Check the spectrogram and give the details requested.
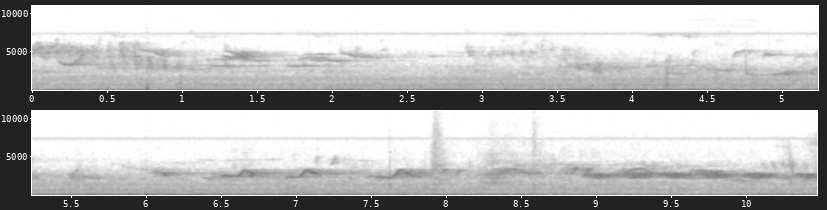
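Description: Small birds chirping and singing over a faint steady low rumble, with a quick run of repeated notes near the end.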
